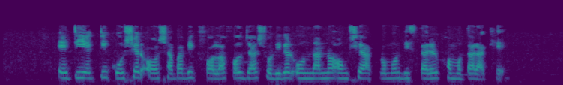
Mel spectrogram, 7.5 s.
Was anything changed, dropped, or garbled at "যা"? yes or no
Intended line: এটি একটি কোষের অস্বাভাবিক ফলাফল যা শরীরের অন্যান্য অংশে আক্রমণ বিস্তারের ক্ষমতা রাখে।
no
